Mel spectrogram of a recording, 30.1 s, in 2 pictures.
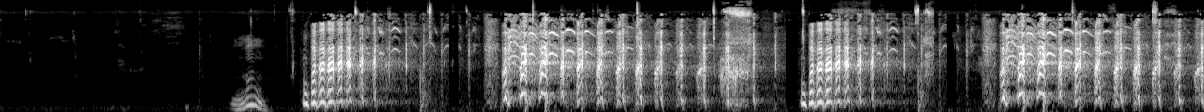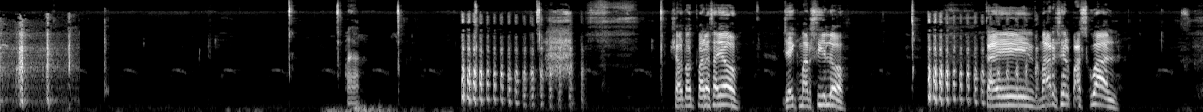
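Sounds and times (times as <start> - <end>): high-pitched laughter: 3.8 - 16.0, 20.8 - 22.4, 26.5 - 28.2.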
